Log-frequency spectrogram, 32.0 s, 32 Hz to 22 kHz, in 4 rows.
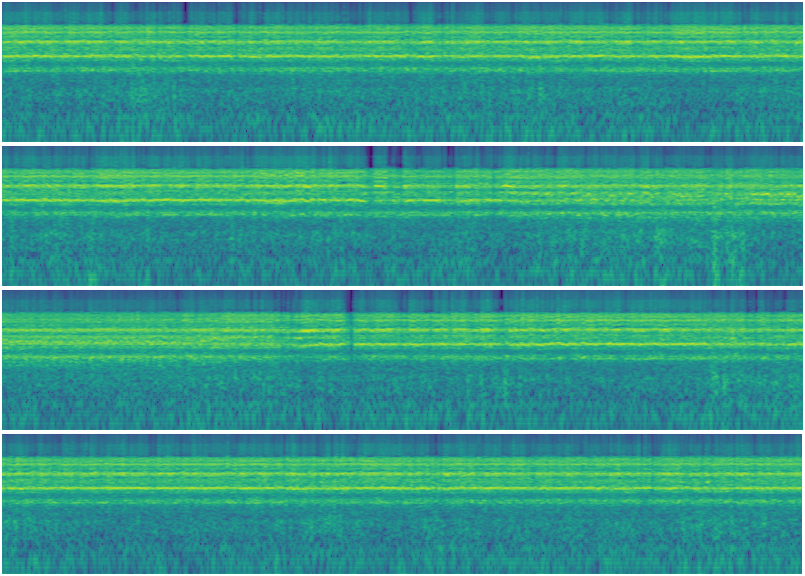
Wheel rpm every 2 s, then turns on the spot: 230, 230, 230, 230, 230, 230, 220, 210, 200, 220, 230, 230, 230, 230, 230, 230.
none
